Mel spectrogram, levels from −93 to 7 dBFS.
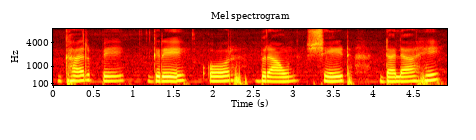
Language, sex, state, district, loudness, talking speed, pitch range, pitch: Hindi, female, Madhya Pradesh, Bhopal, -15 LUFS, 95 wpm, 195-215 Hz, 205 Hz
